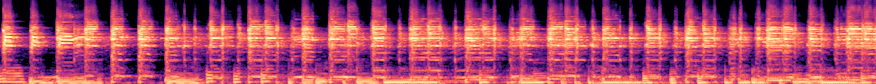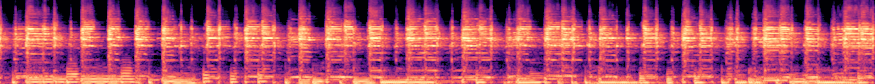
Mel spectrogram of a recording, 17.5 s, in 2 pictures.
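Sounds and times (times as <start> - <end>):
funk boogie bass guitar: 0.0 - 17.5.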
